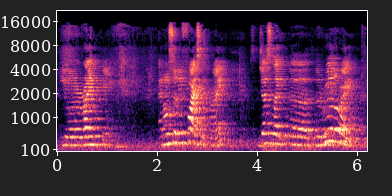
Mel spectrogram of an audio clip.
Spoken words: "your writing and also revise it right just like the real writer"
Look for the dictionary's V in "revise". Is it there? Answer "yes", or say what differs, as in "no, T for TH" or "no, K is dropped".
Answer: no, W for V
